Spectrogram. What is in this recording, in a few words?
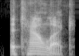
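"italic", American English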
